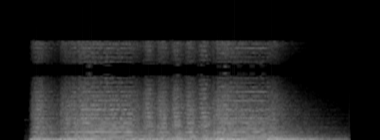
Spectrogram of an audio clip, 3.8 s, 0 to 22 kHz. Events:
0.2s-3.5s: music

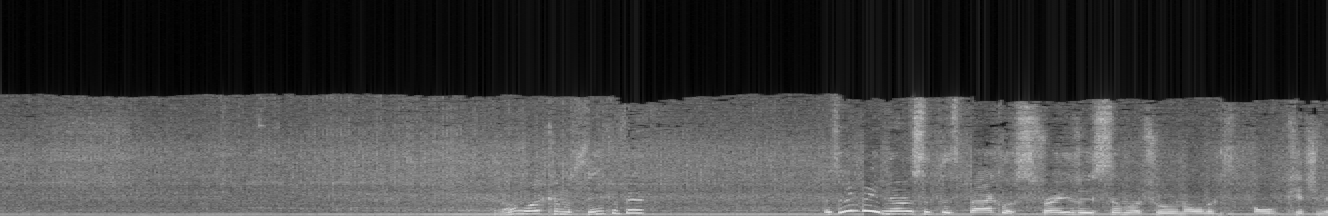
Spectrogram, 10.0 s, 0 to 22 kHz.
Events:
0.0s-9.9s: mechanical fan
3.7s-4.8s: male speech
6.1s-9.9s: male speech

